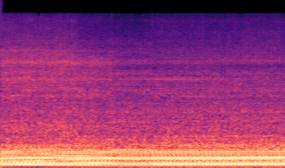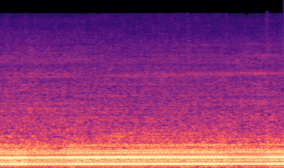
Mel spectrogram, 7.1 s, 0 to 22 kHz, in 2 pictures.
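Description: KTM 1090 Adventure R's V-twin engine running steadily as the motorcycle rides along at an even pace.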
